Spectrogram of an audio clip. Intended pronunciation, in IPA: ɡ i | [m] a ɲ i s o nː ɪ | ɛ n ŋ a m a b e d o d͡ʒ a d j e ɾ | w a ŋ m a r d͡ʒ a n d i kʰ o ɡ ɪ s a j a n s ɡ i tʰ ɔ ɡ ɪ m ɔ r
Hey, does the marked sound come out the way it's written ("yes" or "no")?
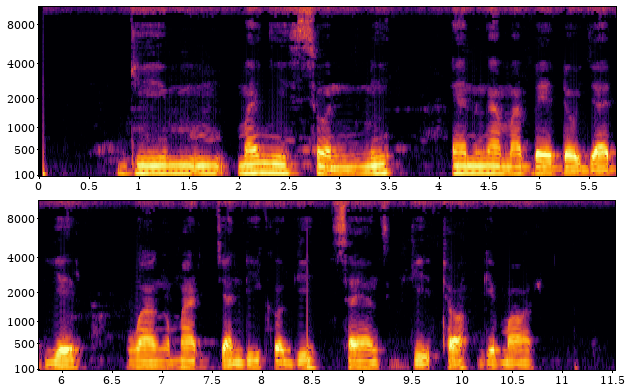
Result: yes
